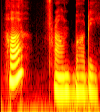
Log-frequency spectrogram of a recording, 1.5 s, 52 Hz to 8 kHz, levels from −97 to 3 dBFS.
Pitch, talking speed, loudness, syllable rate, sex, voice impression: 160 Hz, 120 wpm, -19 LUFS, 4.3 syllables/s, female, feminine, slightly old, powerful, hard, clear, fluent, intellectual, calm, elegant, strict, sharp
